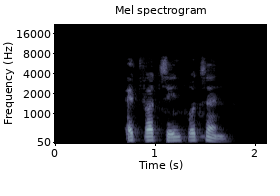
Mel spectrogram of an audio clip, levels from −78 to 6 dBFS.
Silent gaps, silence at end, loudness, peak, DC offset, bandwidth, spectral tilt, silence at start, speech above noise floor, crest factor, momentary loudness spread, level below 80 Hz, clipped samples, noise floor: none; 0.4 s; -32 LUFS; -14 dBFS; under 0.1%; 7.6 kHz; -5.5 dB/octave; 0.7 s; 59 dB; 20 dB; 6 LU; -70 dBFS; under 0.1%; -90 dBFS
